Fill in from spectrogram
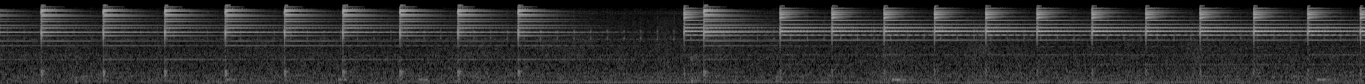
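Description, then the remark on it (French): A Greubel Forsey grande sonnerie watch, made at the manufacture in La Chaux-de-Fonds, chimes a steady series of bright, high metallic strikes, each ringing out and decaying before the next. A short pause splits two runs of evenly spaced notes, with no talking. “Cette montre, c'est la grande sonnerie de Grebel-Forcet. Avant d'avoir des explications, écoutez ça.”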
